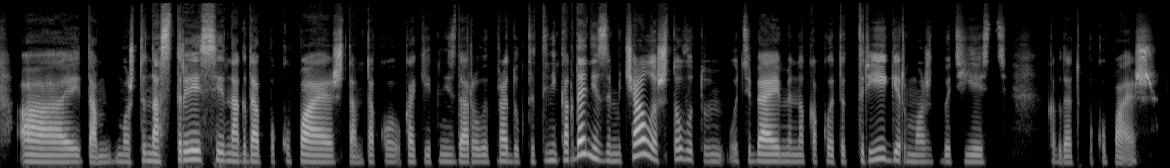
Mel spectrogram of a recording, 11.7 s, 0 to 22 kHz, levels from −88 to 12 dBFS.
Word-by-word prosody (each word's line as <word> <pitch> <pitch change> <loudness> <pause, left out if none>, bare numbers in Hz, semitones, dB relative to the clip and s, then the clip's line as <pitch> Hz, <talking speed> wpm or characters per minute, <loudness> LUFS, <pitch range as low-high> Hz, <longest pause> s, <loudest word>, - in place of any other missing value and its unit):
а-а, 155 -1 0
и 155 -1 -6
там, 150 0 -5
может, 160 -1 -3
ты - - -7
на 175 -2 0
стрессе 205 +2 +6
иногда 170 -1 -2
покупаешь 160 -3 0
там 140 - -11
тако 155 -1 -12
какие-то 160 +1 -12
нездоровые 160 -1 -8
продукты? 165 -2 -8
Ты 190 - -14
никогда 205 - +2
не 265 -9 -5
замечала, 205 - +2
что 225 +2 +3
вот 210 -6 -15
у 165 - -18
м 165 -1 -18
у - - -18
тебя 170 -1 +1
именно 165 -1 -11
какой-то 165 +1 -13 0.2
триггер, 200 -3 0
может 155 -1 -12
быть, 160 0 -10
есть, 160 -1 -9 0.4
когда - - -13
ты - - -18
покупаешь? - - -1
165 Hz, 170 wpm, -23 LUFS, 160-190 Hz, 0.4 s, стрессе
